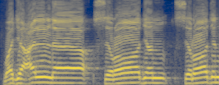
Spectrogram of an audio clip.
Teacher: इसका कायदा यह है कि रा के ऊपर ज़बर और पेश आए तो रा को पुर पढ़ेंगे, रा के नीचे ज़ेर आए तो रा को बारीक पढ़ेंगे। सिराजा के रा के ऊपर ज़बर है इसी रा को पुर पढ़ेंगे।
